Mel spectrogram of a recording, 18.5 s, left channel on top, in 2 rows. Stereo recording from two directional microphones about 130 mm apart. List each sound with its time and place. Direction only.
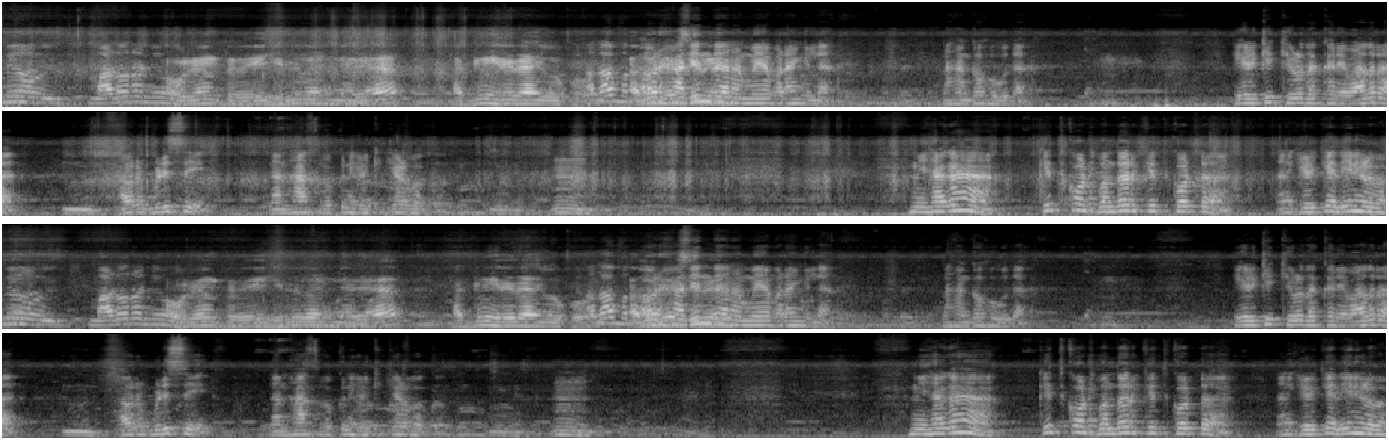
0.6 s speech: centre (ahead or behind)
1.2 s speech: 30° right (ahead or behind)
3.8 s speech: centre (ahead or behind)
4.2 s speech: 30° right (ahead or behind)
8.2 s speech: 30° right (ahead or behind)
15.3 s speech: 30° right (ahead or behind)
